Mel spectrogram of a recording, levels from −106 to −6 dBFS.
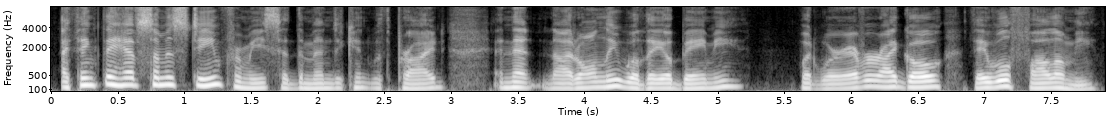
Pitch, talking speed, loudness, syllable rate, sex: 145 Hz, 220 wpm, -17 LUFS, 5.6 syllables/s, male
